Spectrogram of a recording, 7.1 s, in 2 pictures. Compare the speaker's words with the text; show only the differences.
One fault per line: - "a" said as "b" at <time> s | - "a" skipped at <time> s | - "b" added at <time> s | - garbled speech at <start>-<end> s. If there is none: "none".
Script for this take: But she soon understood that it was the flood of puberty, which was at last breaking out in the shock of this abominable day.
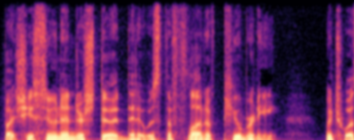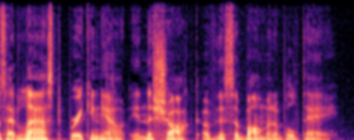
none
